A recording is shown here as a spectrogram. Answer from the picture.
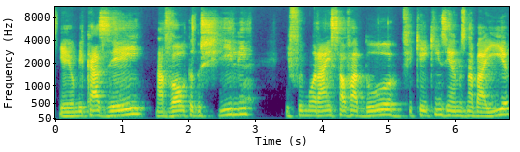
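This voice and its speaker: A man talks very slowly at medium pitch, somewhat breathy, with fairly even intonation. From Minas Gerais, Brazil. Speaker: psychologist and writer. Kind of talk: interview conversation.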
